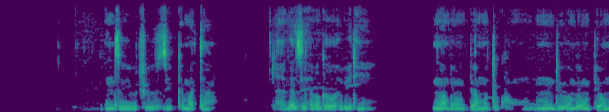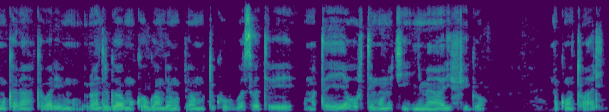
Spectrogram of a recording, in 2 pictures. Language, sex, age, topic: Kinyarwanda, male, 25-35, finance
